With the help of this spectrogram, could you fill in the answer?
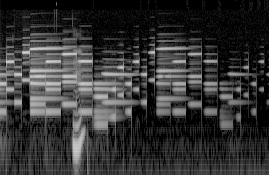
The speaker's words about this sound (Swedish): Vad är det här för ljud då? Old, old Music Box heter den.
